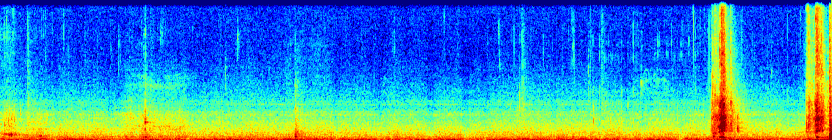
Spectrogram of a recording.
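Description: Liquid pours softly from a cocktail shaker into a glass.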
